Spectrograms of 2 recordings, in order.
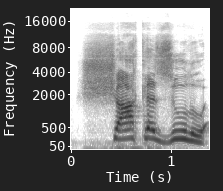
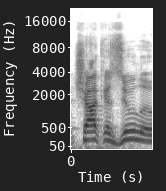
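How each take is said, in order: First: The name starts with a sh sound. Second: The name starts with a ch sound. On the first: The speaker calls it right. "Shaka Zulu. S H A K A Z U L U" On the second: The speaker calls it wrong. "It's not Chaka Zulu"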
